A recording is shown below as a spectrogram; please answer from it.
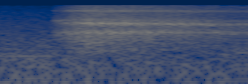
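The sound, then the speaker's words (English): A person breathes in slowly during a guided relaxation exercise: a steady, airy rush of breath that begins partway through, swells, and holds for over a second before easing slightly, with no talking. “Just breathe in.”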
